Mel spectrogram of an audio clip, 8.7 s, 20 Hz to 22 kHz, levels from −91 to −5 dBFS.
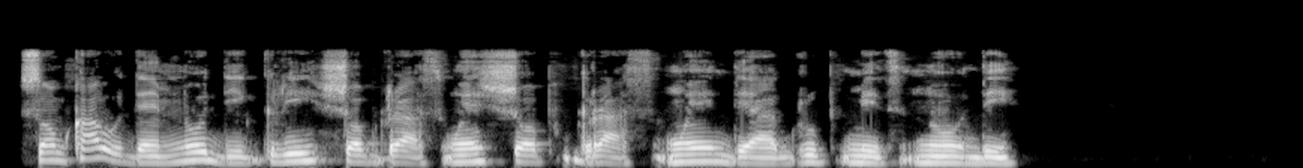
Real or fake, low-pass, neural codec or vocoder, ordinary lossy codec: real; 7.2 kHz; none; none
